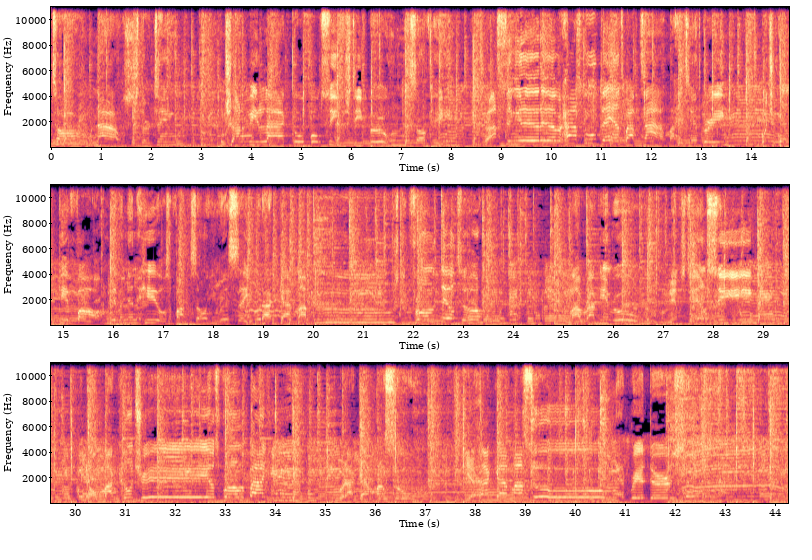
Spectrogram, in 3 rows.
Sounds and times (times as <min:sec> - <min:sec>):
Bluegrass: 0:00.0 - 0:44.2
Rhythm and blues: 0:00.0 - 0:44.2.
